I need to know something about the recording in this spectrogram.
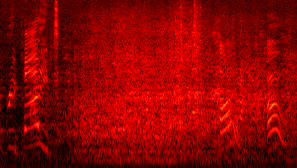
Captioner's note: laughter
